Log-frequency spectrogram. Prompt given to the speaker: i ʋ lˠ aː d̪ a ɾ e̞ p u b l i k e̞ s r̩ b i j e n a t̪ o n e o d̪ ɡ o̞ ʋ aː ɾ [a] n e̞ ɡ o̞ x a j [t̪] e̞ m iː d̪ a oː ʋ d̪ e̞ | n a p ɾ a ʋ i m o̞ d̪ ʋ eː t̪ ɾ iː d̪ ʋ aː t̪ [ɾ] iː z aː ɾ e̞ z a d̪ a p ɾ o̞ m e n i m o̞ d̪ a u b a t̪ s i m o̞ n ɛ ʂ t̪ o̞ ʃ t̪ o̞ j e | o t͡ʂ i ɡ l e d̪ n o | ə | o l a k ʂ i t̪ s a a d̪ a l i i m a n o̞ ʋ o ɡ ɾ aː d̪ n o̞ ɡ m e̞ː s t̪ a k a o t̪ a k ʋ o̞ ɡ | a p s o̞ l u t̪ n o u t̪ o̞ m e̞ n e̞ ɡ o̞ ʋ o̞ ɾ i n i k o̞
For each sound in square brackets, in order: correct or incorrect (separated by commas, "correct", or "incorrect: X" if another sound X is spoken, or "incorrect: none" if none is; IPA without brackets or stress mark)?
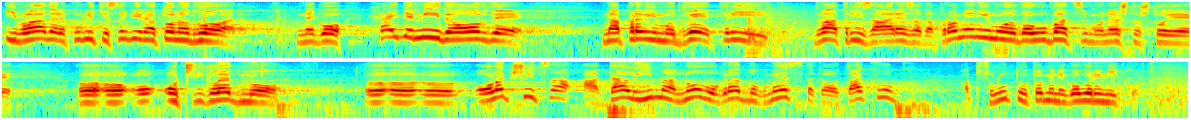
correct, incorrect: d̪, correct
